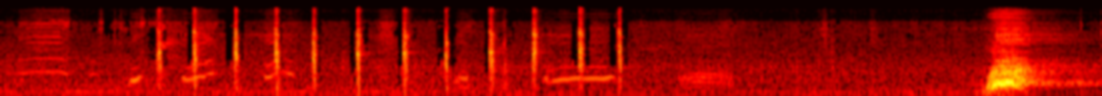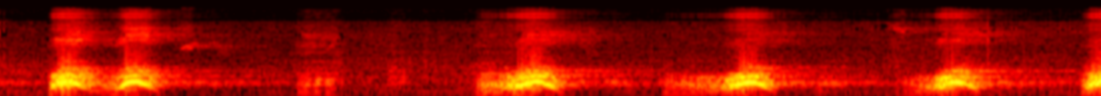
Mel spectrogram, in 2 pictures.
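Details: A Cardigan Welsh Corgi mother with her four-week-old puppies outdoors in Sweden: a rapid series of sharp clicks and a small squeak, then deeper, loud barks repeated about once every second.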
